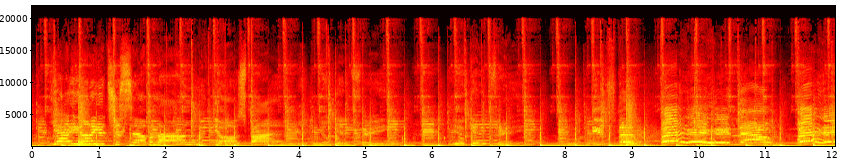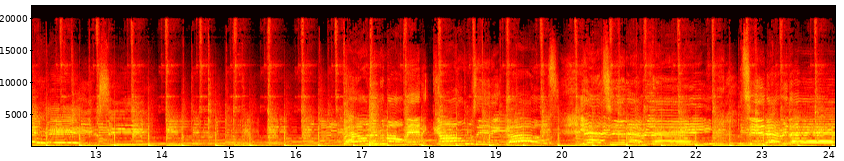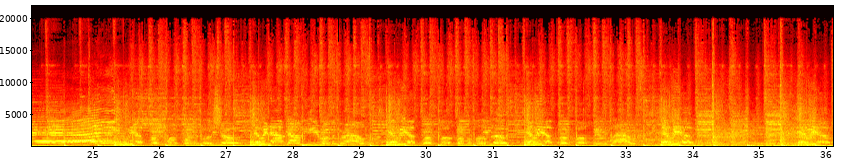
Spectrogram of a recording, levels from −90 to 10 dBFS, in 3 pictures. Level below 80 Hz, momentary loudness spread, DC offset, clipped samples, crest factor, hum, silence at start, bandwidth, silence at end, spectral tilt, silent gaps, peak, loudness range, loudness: -18 dBFS; 6 LU; under 0.1%; under 0.1%; 12 dB; none; 0 s; over 20 kHz; 0 s; -4 dB/octave; none; 0 dBFS; 5 LU; -13 LUFS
